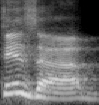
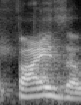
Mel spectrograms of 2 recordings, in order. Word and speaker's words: Fizza: So Fizza, it's pronounced Fizza, but often people say Fizaa, like the vaccine, Fizaa. Fizaa, Fizaa. I get Fizaa a lot. It's not Fizaa.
